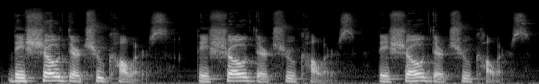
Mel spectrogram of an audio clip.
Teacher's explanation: When I say this quickly, you might notice that there's not really a d sound at the end of showed, and it almost sounds like you're saying it in the present tense form of they show their true colors. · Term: deletion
